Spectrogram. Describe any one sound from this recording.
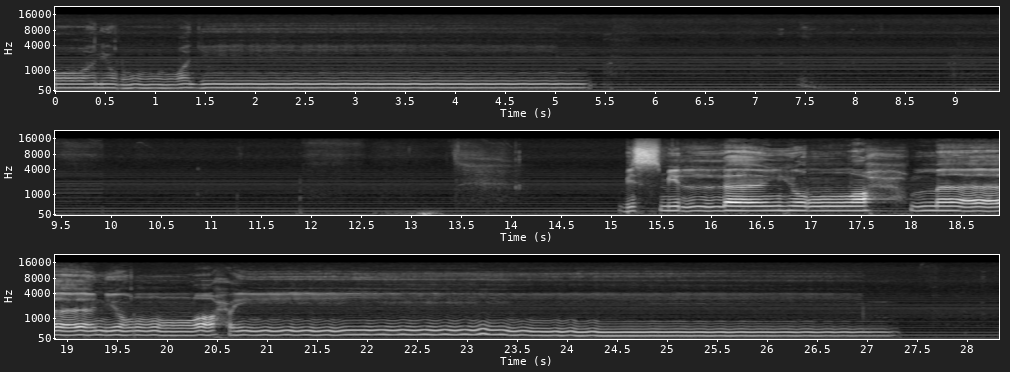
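A young man chants in a long, wavering melodic voice through a microphone, with pauses between phrases.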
